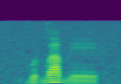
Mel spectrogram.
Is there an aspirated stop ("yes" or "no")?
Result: no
